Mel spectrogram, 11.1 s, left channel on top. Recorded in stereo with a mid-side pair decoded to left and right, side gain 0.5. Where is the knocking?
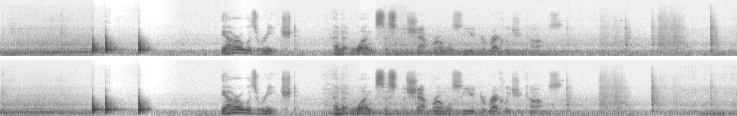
20° right, 0.7 m.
